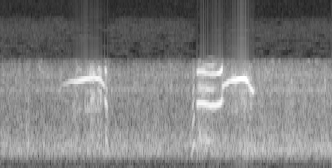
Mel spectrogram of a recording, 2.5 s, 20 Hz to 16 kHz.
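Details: An osprey at its nest in Estonia, midday on 14 July 2014, calls while a fish is brought in: loud, clear whistled notes, a rising-falling slur followed by a stacked pair of bright whistles ending in an arched note.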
